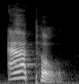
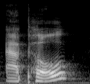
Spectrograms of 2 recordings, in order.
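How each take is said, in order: First: "Apple" high on AP, then falling; stress on first syllable. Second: "apple" with loud, rising second syllable; stress on last syllable. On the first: Teacher correcting students, "Apple" stressed on the first syllable. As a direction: punch the start of "Apple". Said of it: "not apple". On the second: Showing students a mistake, "apple" stressed on the last syllable. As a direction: swing "apple" up at the end, apPLE. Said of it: "That is the wrong stress". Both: Shown as a demonstration.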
